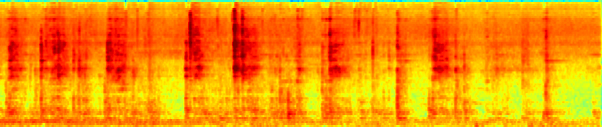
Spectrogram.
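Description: Oil sizzles steadily in a pan frying lentil dumplings (bori) while a utensil scrapes and stirs in bursts, with occasional clinks of metal against the cookware.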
